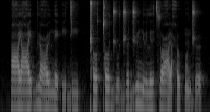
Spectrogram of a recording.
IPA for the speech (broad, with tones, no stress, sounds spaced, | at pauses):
ʕ e˦ ʕ e˦ b ʉ˦˨ ʕ ʉ˧ n e˨ ʔ i˨ d i˦ | ǁ o˦ ǀ o˦ d͡ʒ u˨ d͡ʒ ɵ˧ d͡ʒ ʉ˦ n ʉ˧ l ɨ˦˨ t͡s o˦ ʕ ɨ˨ ħ u˧ p õ˨ d͡ʒ ɵ˨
